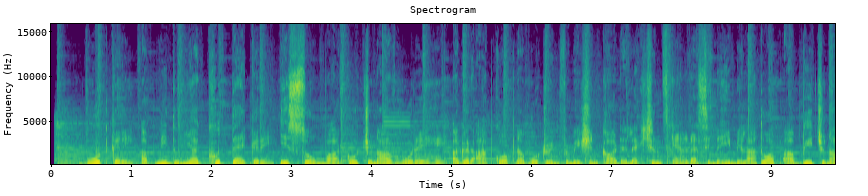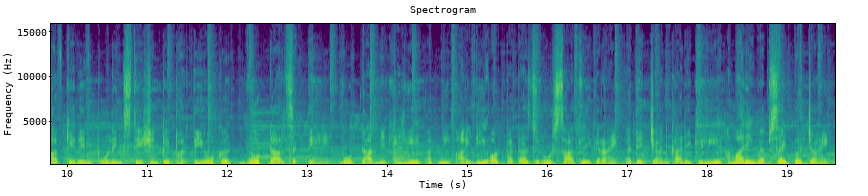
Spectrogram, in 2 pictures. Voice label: election hindi, radio ad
